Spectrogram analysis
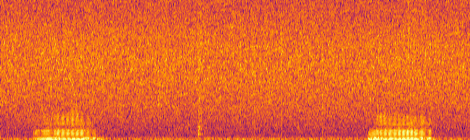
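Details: Two low, vibrating snores from a sleeping cat, several seconds apart, over soft room noise; snoring.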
